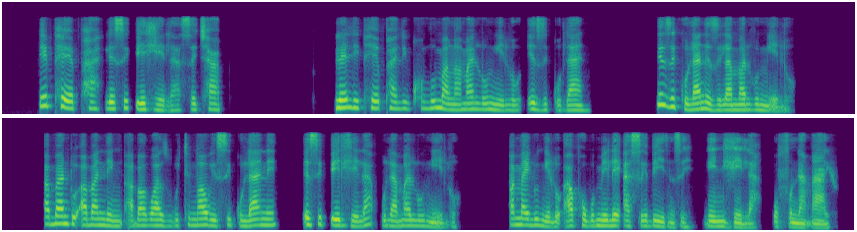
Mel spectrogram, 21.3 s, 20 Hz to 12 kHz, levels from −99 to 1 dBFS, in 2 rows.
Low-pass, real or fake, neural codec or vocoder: 7.2 kHz; fake; codec, 16 kHz, 0.8 kbps, ZipCodec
